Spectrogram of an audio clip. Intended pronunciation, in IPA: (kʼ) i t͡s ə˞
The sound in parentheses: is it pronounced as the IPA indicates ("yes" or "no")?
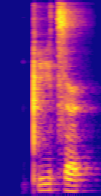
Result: no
